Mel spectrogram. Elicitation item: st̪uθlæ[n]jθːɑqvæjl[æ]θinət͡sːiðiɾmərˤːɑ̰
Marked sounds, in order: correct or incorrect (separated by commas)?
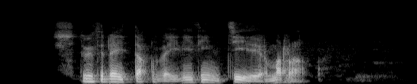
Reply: incorrect, incorrect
